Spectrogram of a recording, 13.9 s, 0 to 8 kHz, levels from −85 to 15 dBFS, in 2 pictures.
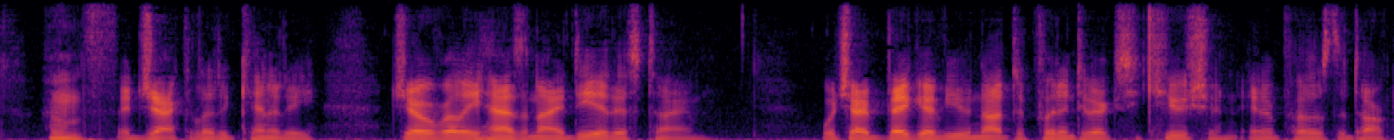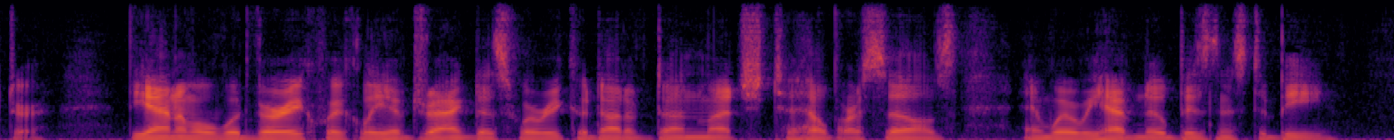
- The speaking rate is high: Yes, fast, 210 wpm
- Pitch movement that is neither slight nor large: No, narrow, 2.0 semitones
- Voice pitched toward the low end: Yes, low, 115 Hz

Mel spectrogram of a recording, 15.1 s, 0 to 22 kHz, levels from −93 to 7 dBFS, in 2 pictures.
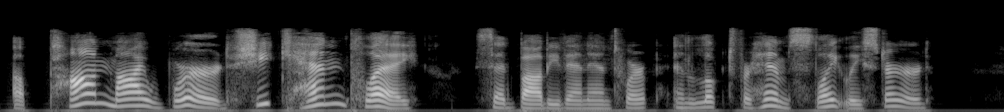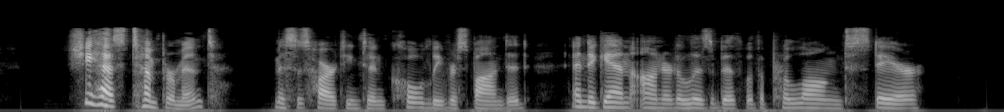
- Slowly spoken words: Yes, slow, 125 wpm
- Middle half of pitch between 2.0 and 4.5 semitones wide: No, wide, 5.4 semitones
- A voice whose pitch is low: No, medium, 160 Hz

